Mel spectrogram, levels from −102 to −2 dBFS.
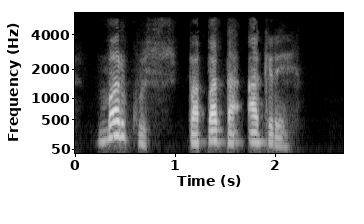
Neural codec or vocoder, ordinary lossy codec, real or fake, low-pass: codec, 16 kHz, 4 kbps, FreqCodec, smaller model; AAC, 48 kbps; fake; 5.4 kHz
